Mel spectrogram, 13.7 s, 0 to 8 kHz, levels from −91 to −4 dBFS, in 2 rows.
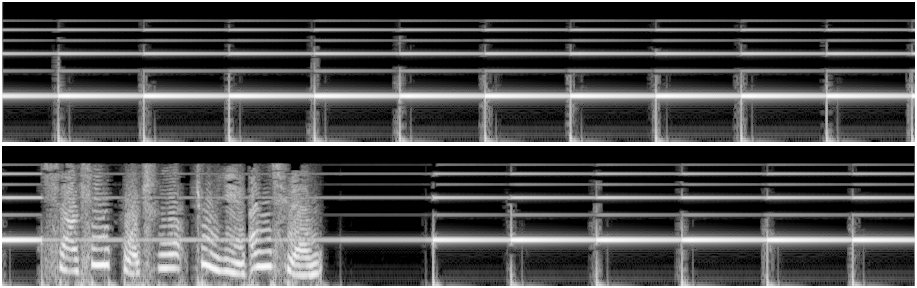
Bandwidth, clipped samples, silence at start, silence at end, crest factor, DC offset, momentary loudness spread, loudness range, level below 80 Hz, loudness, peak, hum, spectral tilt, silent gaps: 5.8 kHz; under 0.1%; 0 s; 0 s; 12 dB; under 0.1%; 4 LU; 2 LU; -36 dBFS; -11 LUFS; 0 dBFS; 50 Hz at -50 dBFS; -9 dB/octave; none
